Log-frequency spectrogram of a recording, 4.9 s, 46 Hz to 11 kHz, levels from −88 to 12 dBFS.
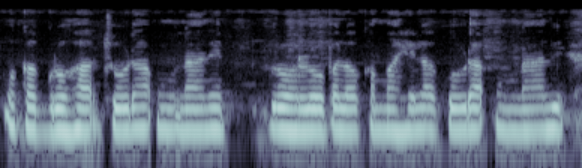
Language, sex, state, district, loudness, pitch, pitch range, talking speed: Telugu, male, Telangana, Mahabubabad, -16 LUFS, 160 Hz, 160-165 Hz, 125 wpm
